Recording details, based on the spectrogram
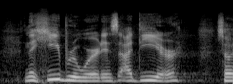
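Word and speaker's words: אדיר: And the Hebrew word is adir, so it's ado, adir. A female deer is an easy way to remember that.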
